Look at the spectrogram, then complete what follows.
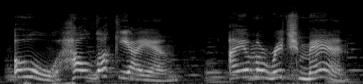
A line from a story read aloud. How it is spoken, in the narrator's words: the farmer shouted as he danced in joy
